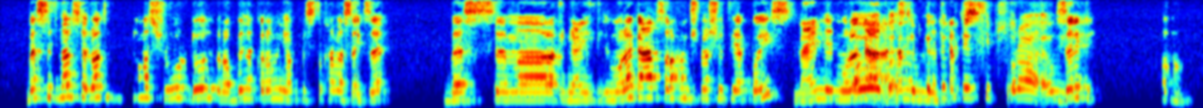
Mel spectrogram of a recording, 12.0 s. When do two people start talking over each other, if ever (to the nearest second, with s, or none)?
9 s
